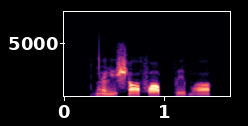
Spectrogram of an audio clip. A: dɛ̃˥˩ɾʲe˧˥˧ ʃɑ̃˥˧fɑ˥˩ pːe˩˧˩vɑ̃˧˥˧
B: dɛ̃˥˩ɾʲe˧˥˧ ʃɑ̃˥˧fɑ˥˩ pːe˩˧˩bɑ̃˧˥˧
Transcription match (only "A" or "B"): B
